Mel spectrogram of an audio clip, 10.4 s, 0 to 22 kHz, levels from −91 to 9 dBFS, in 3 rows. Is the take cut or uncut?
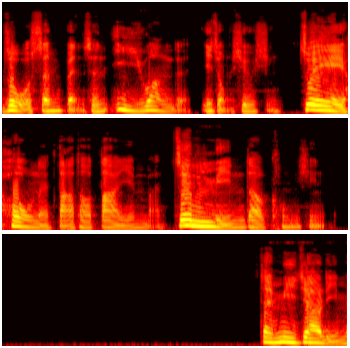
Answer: cut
